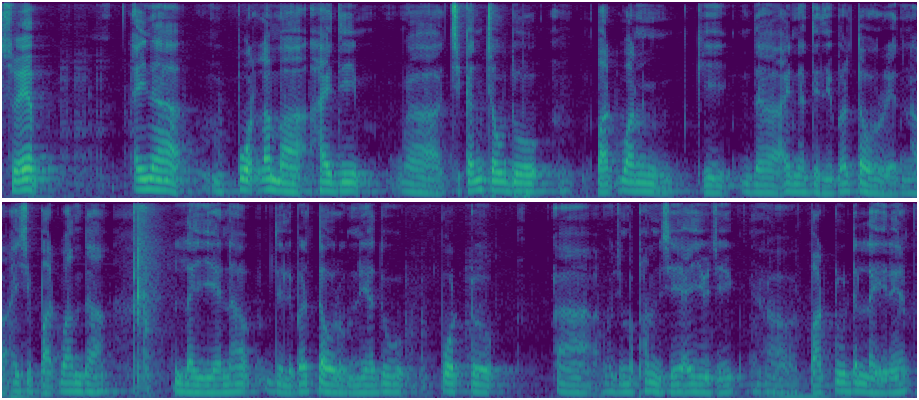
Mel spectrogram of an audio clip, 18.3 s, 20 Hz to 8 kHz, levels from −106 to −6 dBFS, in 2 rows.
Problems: background sounds at intervals, low volume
